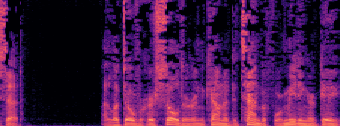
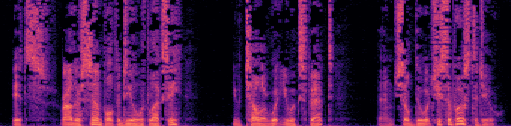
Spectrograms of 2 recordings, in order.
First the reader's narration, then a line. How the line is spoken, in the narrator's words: I said, keeping my voice calm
